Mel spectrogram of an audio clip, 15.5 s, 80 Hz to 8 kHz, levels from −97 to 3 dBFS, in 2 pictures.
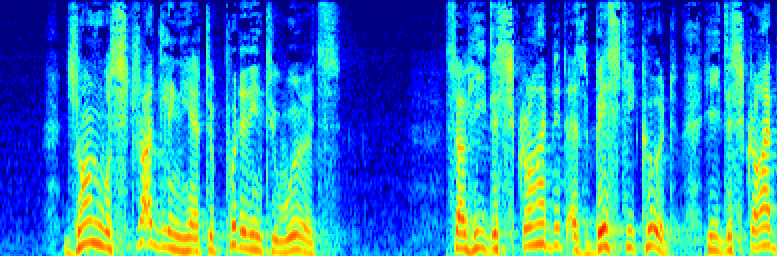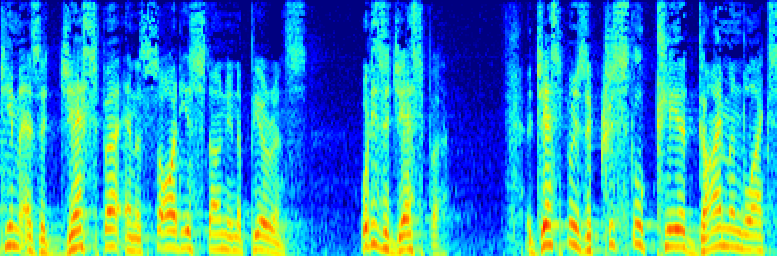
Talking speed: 155 wpm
